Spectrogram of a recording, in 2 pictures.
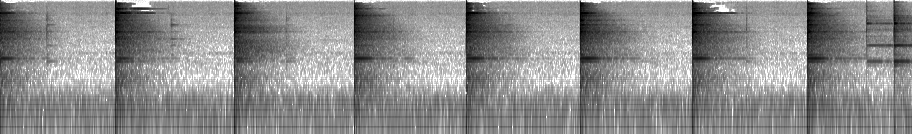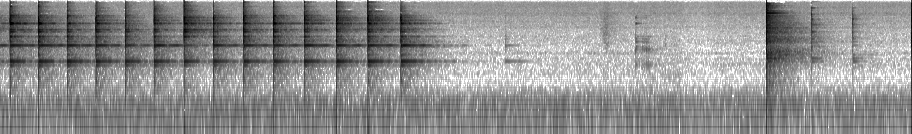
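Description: Blacksmith's hammer striking steel on an anvil, each blow ringing: seven heavy blows about a second and a half apart, then a run of lighter, quicker ringing taps at about three a second, a pause, and one more blow near the end.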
